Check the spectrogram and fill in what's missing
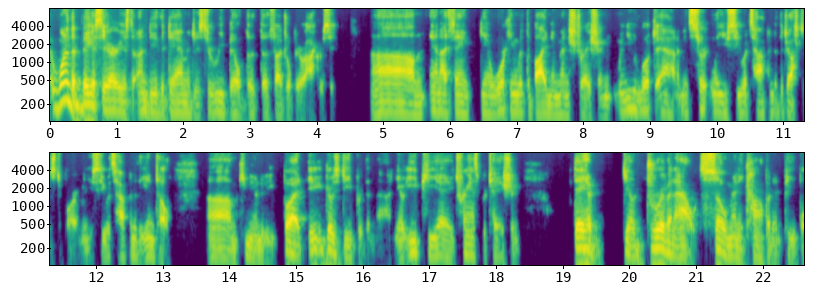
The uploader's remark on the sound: This discussion was recorded live for an online town hall on Saturday, June 20th, 2020.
